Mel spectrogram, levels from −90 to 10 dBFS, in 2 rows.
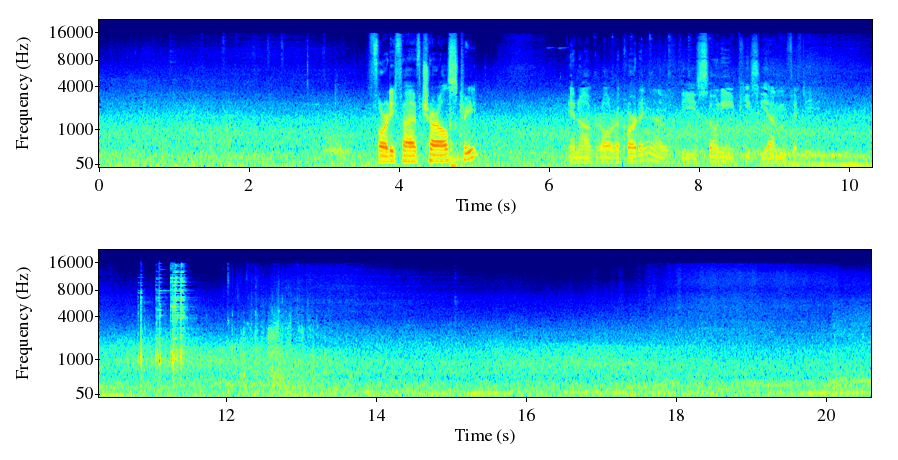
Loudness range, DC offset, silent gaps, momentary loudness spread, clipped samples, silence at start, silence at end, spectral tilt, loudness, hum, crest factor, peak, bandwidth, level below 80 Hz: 14 LU; under 0.1%; none; 17 LU; under 0.1%; 0 s; 0 s; -5.5 dB/octave; -25 LUFS; none; 24 dB; 0 dBFS; 16 kHz; -36 dBFS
